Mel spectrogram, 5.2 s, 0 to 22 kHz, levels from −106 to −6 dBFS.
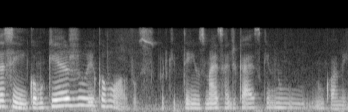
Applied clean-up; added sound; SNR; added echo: none; Engine; 20 dB; none.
